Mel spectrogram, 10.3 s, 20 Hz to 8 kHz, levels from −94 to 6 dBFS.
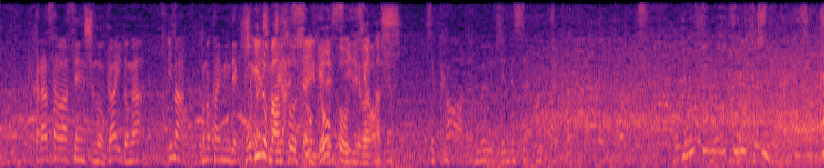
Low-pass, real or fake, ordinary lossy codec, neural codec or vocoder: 7.2 kHz; fake; none; vocoder, 22.05 kHz, 80 mel bands, WaveNeXt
